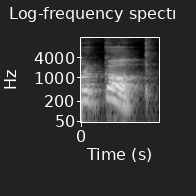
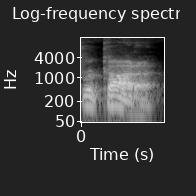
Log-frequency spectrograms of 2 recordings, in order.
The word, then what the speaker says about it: ricotta: make me a Gaba with some rot no it's ricotta don't pretend that you're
